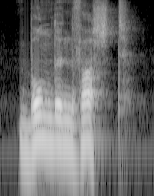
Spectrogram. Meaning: inflection of vastbinden: 1. plural past indicative 2. plural past subjunctive
- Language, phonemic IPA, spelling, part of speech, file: Dutch, /ˈbɔndə(n) ˈvɑst/, bonden vast, verb, Nl-bonden vast.ogg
